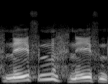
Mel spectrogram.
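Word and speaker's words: Netphen: bei Siegen an der bei nett von Neffen spricht man es aus äh im schönen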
